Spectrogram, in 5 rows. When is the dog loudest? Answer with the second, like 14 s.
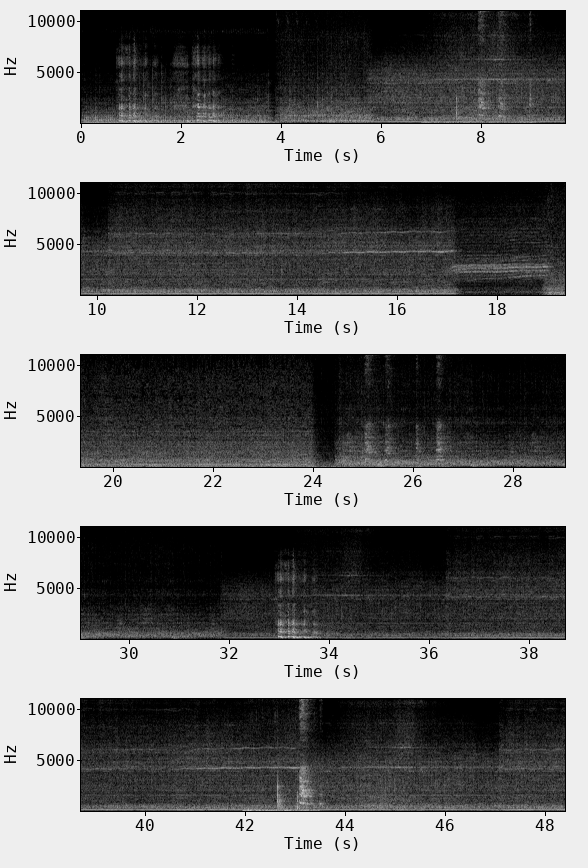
43 s.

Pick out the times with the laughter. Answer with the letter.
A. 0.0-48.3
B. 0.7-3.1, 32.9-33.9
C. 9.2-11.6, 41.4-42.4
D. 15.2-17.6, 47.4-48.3
B.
